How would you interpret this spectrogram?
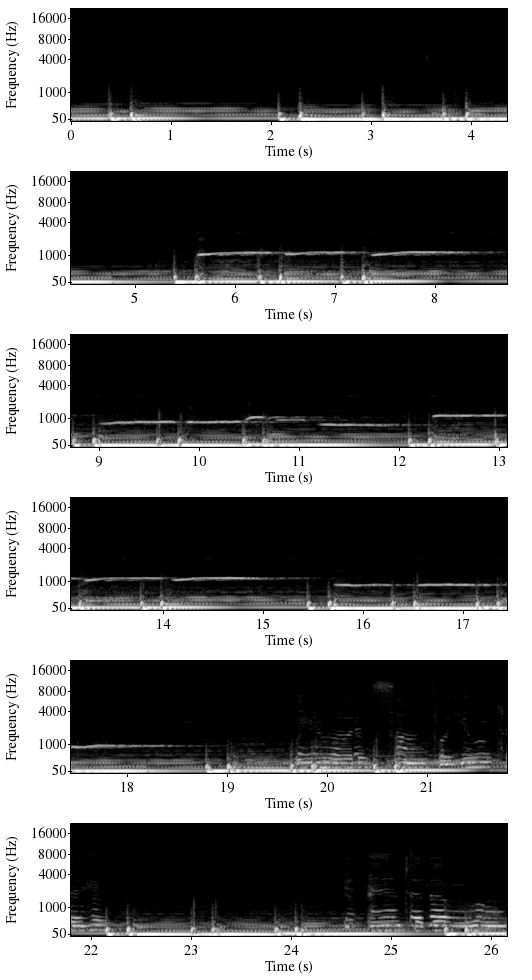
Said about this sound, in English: We're going to whistle a little melody for you. It goes something like this.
